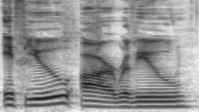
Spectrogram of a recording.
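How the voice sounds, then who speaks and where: A podcast co-host trading casual comedic banter with a deadpan, joking delivery. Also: mid-range voice, takes it slowly, smooth.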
